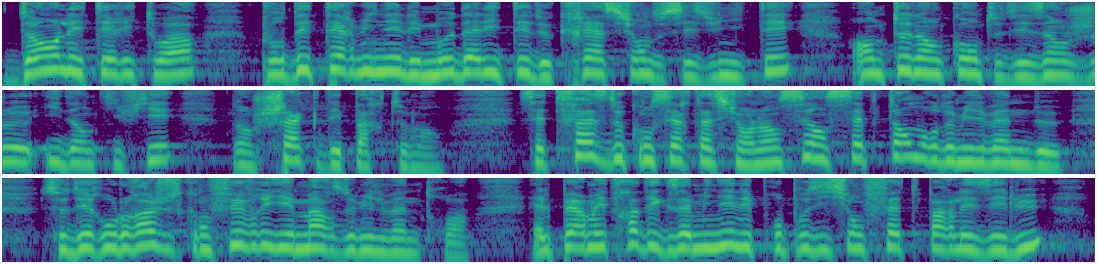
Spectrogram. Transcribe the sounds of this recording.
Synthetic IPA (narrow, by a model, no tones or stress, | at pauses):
d̪ɑ̃let̪eʁit̪waʁ | puʁd̪et̪ɛʁminelemɔd̪alit̪ed̪əkχeasjɔ̃d̪əsezynit̪eɑ̃t̪ənɑ̃kɔ̃t̪d̪ezɑ̃ʒøʔid̪ɑ̃t̪ifje | d̪ɑ̃ʃakd̪epaʁt̪əmɑ̃ | sɛt̪fazd̪əkɔ̃sɛʁt̪asjɔ̃lɑ̃seɑ̃sɛpt̪ɑ̃bʁəd̪əmilvɛ̃t̪̚d̪øsəd̪eʁulʁaʒyskɑ̃fevʁijemaʁsd̪əmilvɛ̃nːχwaɛlpɛʁmɛt̪χad̪ɛɡzaminelepχɔpozisjɔ̃fɛt̪paʁlezely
